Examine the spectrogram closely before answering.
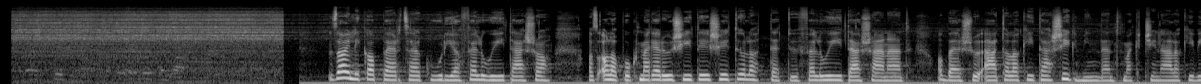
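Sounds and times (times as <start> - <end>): angle grinder cutting: 0.1 - 4.4.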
